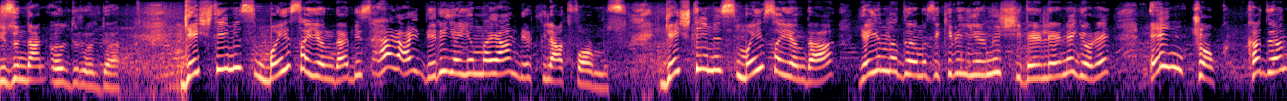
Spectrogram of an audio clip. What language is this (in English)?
Turkish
